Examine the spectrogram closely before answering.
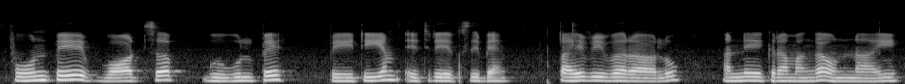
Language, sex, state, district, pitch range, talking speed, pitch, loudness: Telugu, female, Telangana, Mahabubabad, 160-190 Hz, 95 wpm, 170 Hz, -14 LUFS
